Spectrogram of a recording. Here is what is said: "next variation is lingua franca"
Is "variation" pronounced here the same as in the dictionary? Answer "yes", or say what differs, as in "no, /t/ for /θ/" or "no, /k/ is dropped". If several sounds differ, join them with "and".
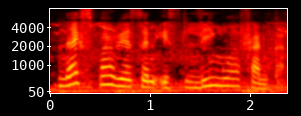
no, /p/ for /v/ and /s/ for /ʃ/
